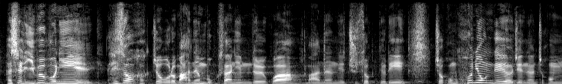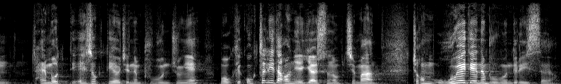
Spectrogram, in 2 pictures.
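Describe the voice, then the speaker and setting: A man's voice: sits high, big pitch swings, fast, hardly any pauses. A male pastor preaching a sermon, acting out biblical figures in casual everyday speech. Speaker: co-lead pastor.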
